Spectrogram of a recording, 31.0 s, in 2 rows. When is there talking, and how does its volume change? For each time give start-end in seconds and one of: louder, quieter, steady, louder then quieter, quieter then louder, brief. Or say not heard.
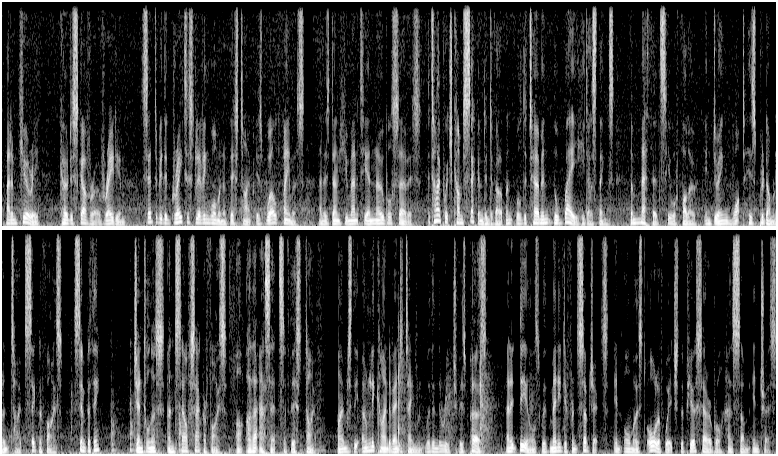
0.1-30.9 steady.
